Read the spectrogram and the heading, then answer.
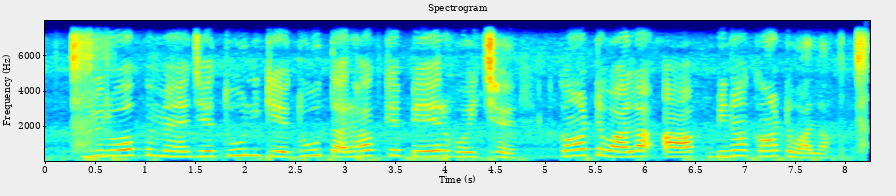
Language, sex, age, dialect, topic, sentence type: Maithili, female, 18-24, Eastern / Thethi, agriculture, statement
